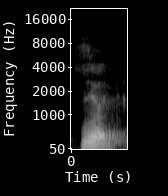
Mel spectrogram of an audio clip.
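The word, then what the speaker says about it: Süd: वाले या फिर वॉवल, कोई भी अगर एस के बाद आ जाए तो हम इसको हमेशा जी की साउंड से पढ़ेंगे या जे की साउंड में पढ़ेंगे हम, जैसे जा, फिर जे, जी, जो, जू, जागन, जोन, जुड।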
